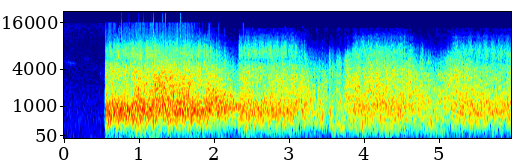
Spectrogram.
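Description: Sustained machine gun and rifle fire from soldiers of a red squadron, aimed over a golden wheat field dotted with poppies at advancing white army soldiers, starts abruptly and continues without pause: a dense, loud crackling barrage of rapid overlapping shots with no voices.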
